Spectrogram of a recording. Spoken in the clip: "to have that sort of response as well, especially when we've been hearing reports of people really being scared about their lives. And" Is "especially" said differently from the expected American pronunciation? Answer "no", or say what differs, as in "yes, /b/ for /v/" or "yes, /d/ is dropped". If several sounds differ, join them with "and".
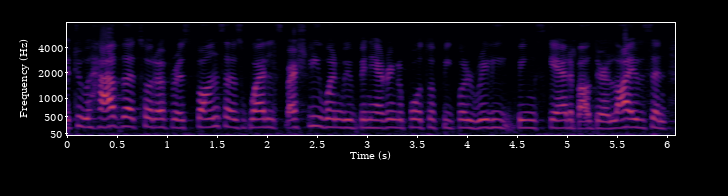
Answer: no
